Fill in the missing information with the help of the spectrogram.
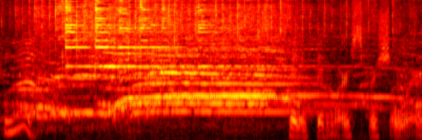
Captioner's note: team cheering; bell ringing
